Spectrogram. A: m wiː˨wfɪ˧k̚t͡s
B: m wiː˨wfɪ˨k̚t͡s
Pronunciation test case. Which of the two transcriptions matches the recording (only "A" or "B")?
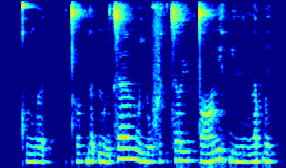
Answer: A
